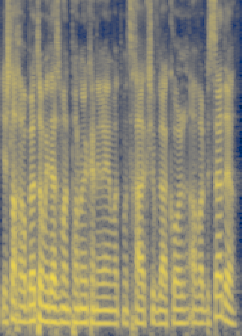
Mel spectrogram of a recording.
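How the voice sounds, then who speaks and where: A man's voice: mid-range voice, level tone, no room sound. Young guy bantering on a podcast, dry teasing, dead dry close mic. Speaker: podcast co-host. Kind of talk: casual banter.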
